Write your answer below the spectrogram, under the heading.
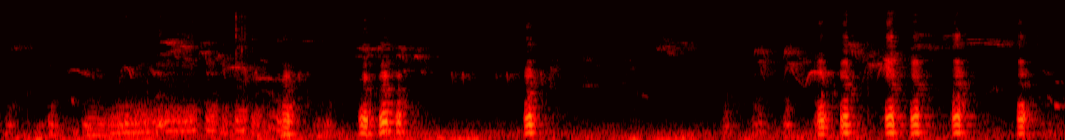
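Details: Flock of eleven-week-old chickens at feeding time on a German family farm: a wavering nasal call at the start, then short sharp clucks, with a rapid run of five or six clucks near the end.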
